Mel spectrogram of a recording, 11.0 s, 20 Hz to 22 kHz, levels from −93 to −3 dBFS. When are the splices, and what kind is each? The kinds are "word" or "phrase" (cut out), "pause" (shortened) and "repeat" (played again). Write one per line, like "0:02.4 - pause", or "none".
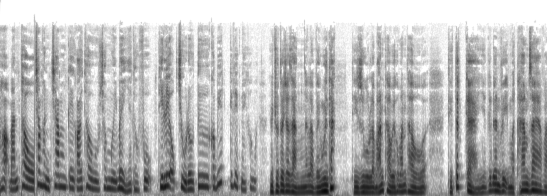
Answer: none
